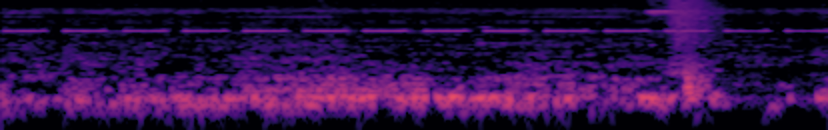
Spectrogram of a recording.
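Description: Near silence: faint room tone with a low hum and a thin, steady high-pitched tone.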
